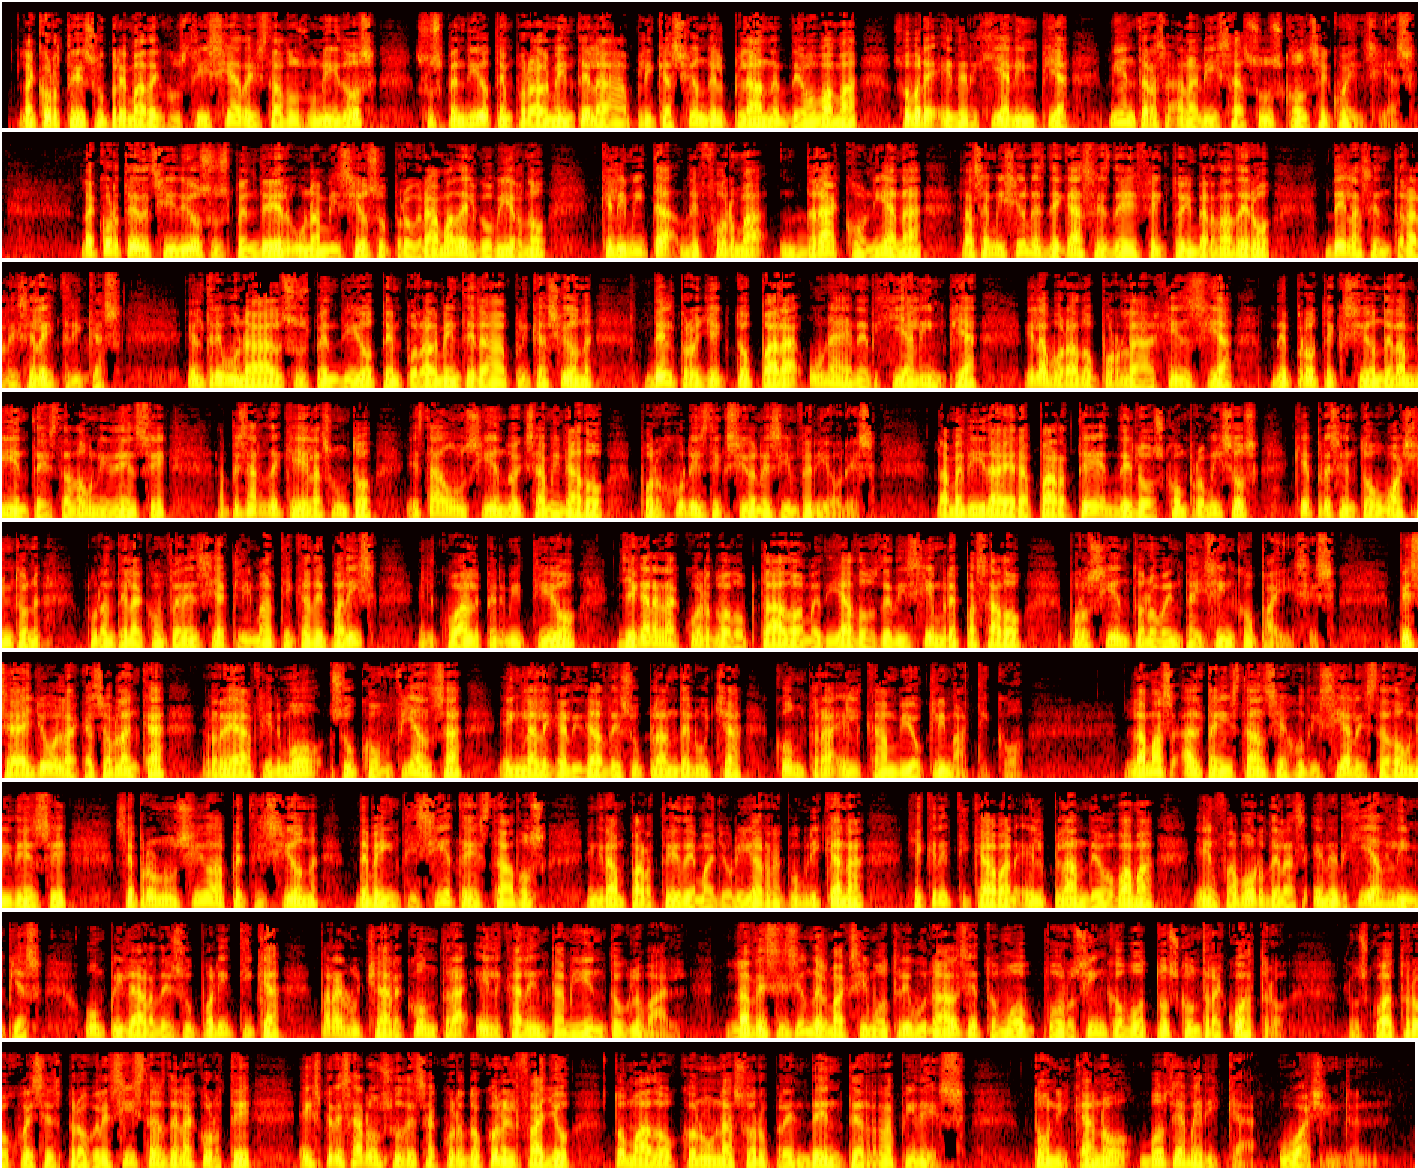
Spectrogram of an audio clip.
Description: Corte Suprema de Estados Unidos suspende por el momento planes medioambientales de la Casa Blanca. Informa desde la Voz de América en Washington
